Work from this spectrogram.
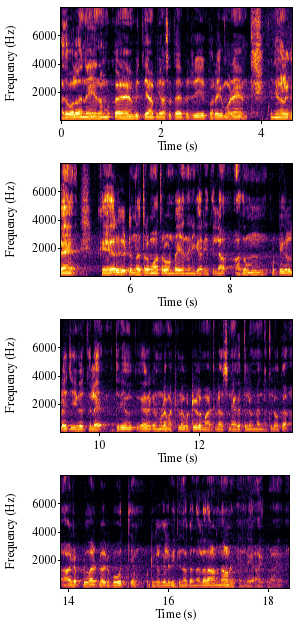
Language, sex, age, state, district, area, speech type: Malayalam, male, 60+, Kerala, Pathanamthitta, rural, spontaneous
